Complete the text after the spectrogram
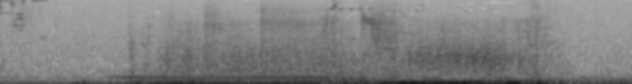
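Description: A low mechanical rumble hums steadily.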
